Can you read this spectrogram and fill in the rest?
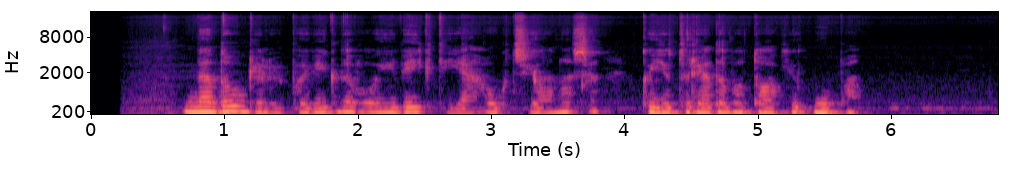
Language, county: Lithuanian, Marijampolė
